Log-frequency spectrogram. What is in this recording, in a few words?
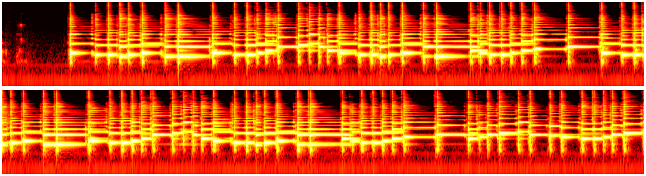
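maguires kick revisited D major, mandolin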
